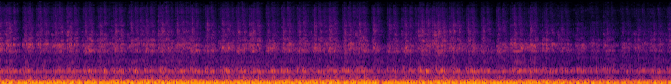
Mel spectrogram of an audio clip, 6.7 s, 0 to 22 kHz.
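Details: 1968 Ford F100 360 V8 idling after a knockoff carb, blamed for its surging idle, was replaced with a rebuilt Motorcraft 2150. Deep, steady burble; an exhaust manifold leak is audible, and it idles up with the choke off. Smooth idle.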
